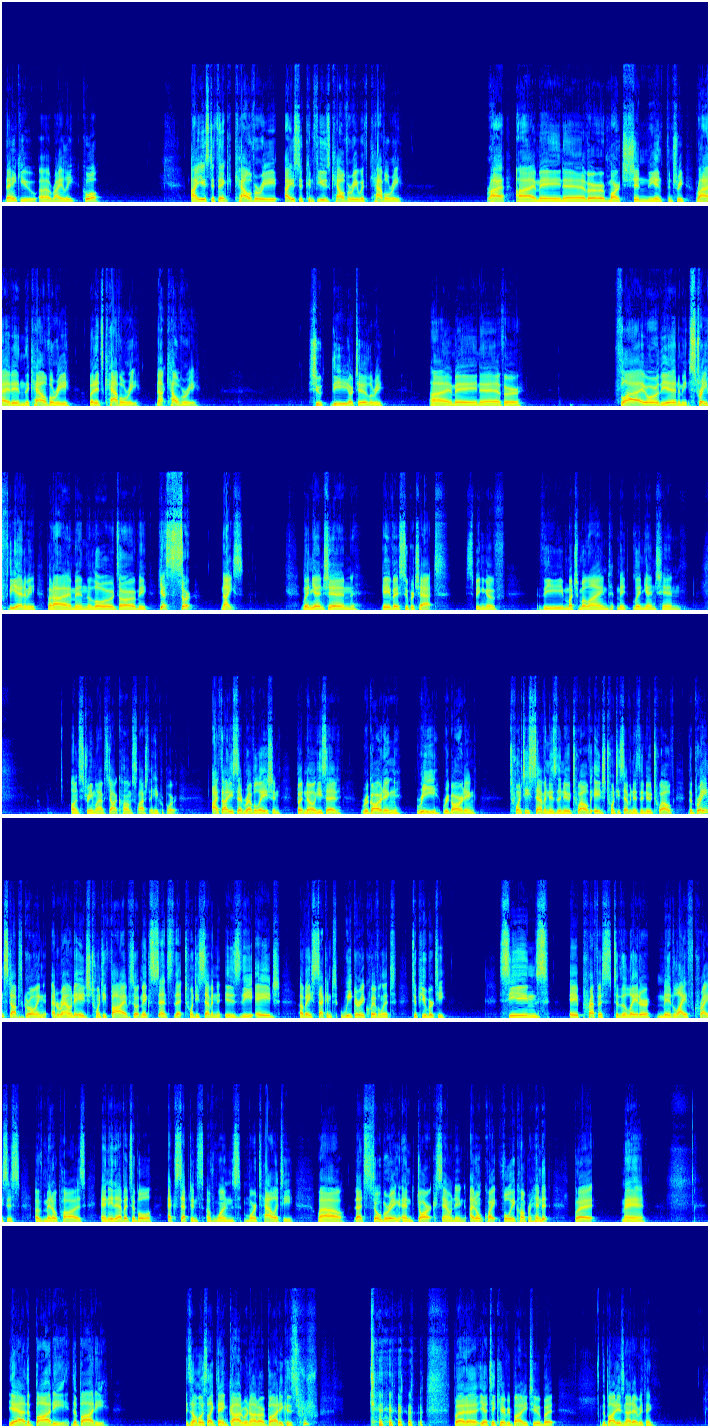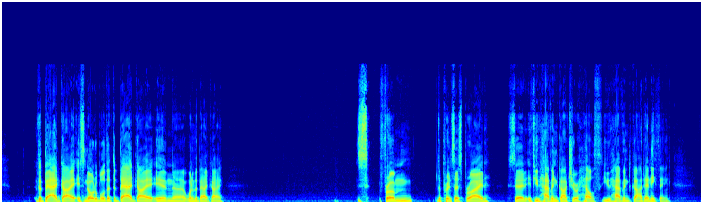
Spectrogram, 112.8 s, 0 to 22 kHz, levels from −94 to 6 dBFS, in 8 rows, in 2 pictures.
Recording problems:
none

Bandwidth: 15 kHz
